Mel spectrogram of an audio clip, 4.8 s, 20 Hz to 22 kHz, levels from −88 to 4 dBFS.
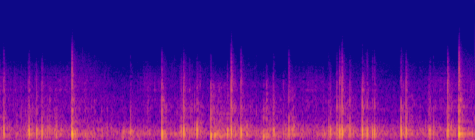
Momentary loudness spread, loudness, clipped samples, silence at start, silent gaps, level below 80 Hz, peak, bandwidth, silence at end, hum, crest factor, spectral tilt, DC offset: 12 LU; -28 LUFS; under 0.1%; 0 s; none; -48 dBFS; -4 dBFS; 5.8 kHz; 0 s; none; 24 dB; -10 dB/octave; under 0.1%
